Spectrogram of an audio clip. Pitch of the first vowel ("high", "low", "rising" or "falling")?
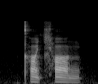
falling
